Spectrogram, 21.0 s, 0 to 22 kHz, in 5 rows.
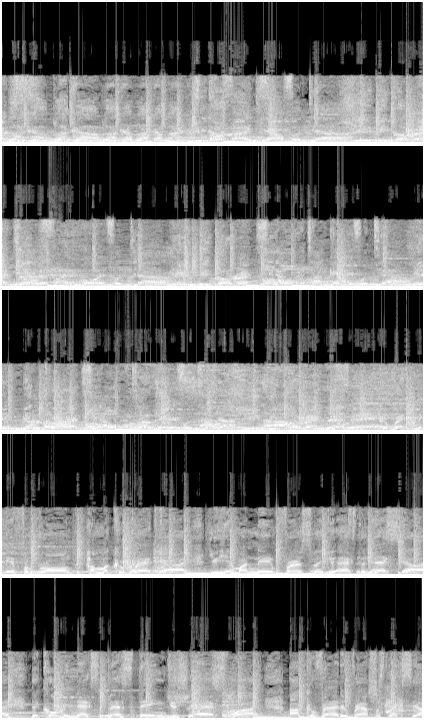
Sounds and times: Pop music: 0.0 - 21.0.

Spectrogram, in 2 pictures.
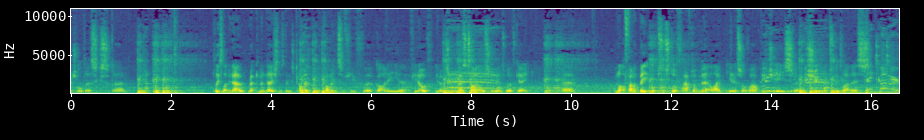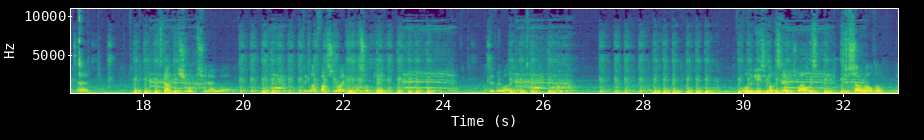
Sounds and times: Speech: 0.0 - 1.2, 2.9 - 9.2, 9.8 - 10.1, 10.9 - 17.0, 18.2 - 19.8, 21.2 - 23.0, 24.8 - 25.7, 30.0 - 33.1
Music: 0.0 - 33.1.

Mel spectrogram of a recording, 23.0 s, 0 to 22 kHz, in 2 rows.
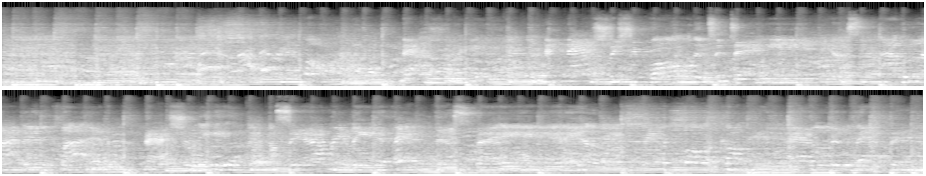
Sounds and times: Acoustic guitar: 0.0 - 23.0.

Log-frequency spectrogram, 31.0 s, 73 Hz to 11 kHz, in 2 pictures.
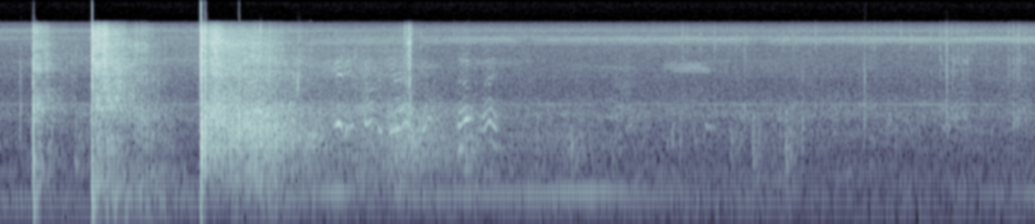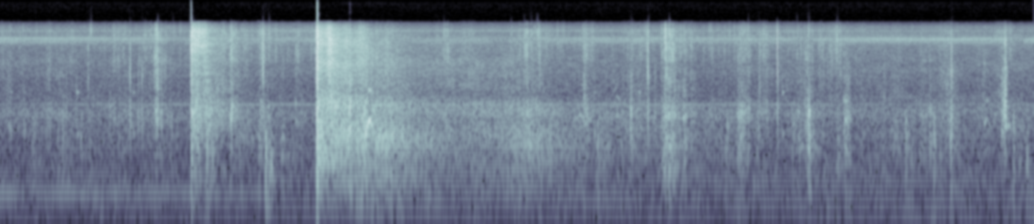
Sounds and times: Outside, rural or natural: 0.0 - 31.0
Fireworks: 0.4 - 12.3, 15.8 - 27.8.

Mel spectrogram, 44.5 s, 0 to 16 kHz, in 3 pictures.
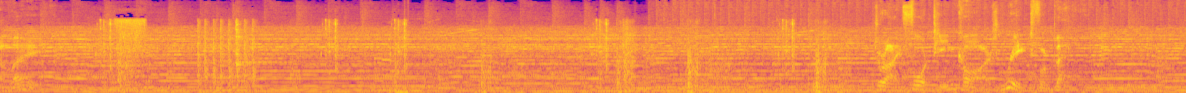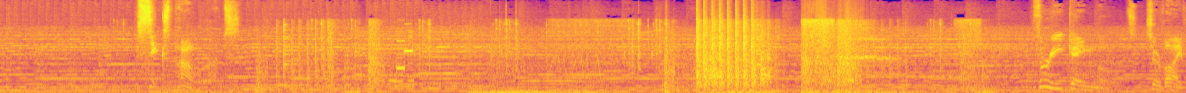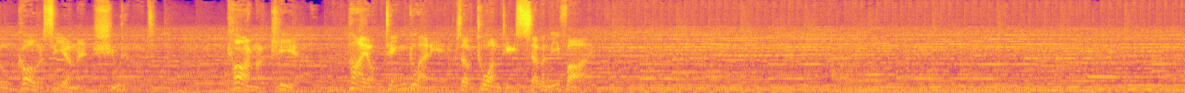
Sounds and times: Machine gun: 23.5 - 25.3.

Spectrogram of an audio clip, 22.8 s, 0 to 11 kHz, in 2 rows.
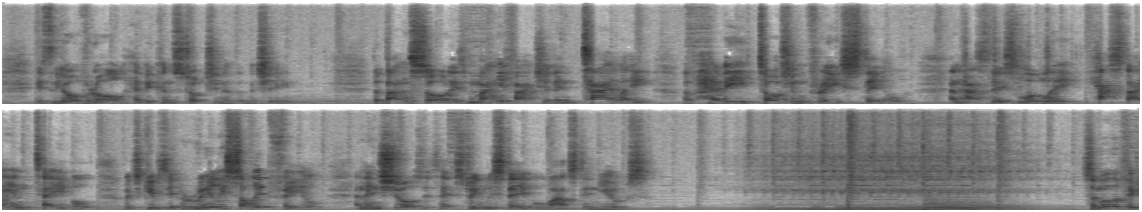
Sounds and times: Music: 0.0 - 22.7
Speech: 0.3 - 3.0, 3.7 - 17.9, 22.2 - 22.7.

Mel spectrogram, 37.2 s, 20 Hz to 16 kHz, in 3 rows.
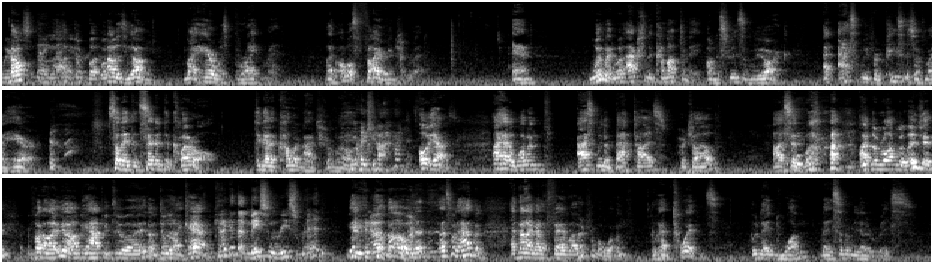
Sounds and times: Speech: 7.8 - 12.9, 13.8 - 37.0.

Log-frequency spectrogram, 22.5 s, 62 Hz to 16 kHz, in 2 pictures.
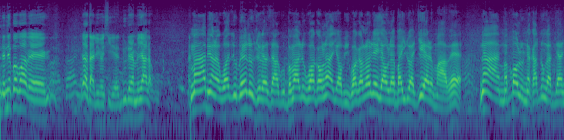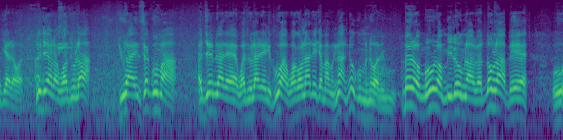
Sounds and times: Speech: 0.0 - 22.5.

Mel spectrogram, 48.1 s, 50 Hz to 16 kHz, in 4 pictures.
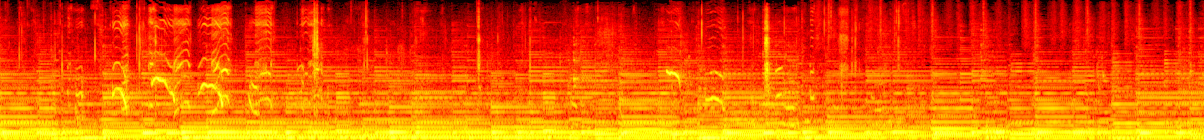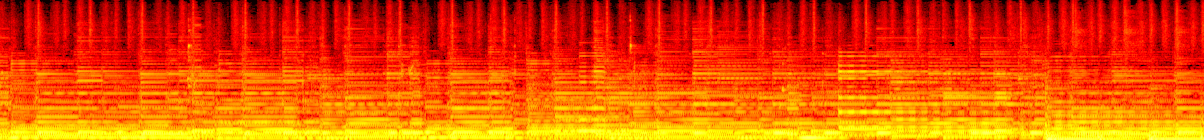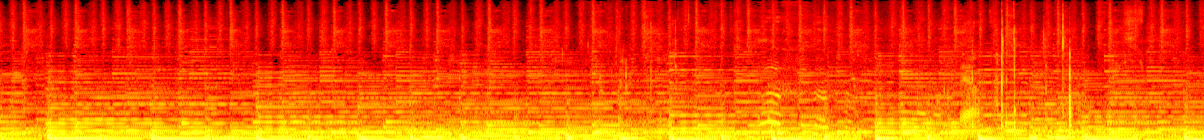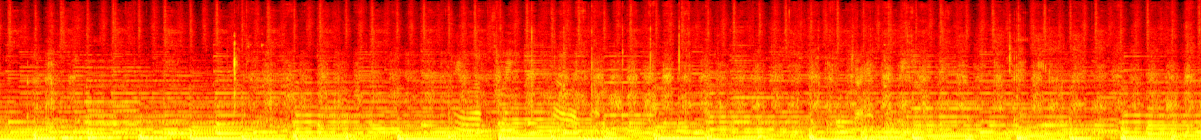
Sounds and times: Music: 0.0 - 48.1.

